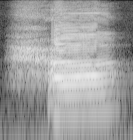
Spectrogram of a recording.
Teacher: یہ حلق سے نکلتا ہے، بالکل حلق کے بیچ سے، ہا، یہ بالکل ہلکی آواز سے، ہا، ہم اس کو بڑا ہا اور چھوٹی ہا بھی کہہ دیتے ہیں، ہا ہا۔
